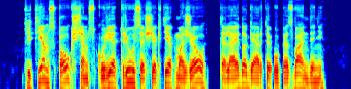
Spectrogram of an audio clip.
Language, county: Lithuanian, Vilnius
